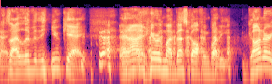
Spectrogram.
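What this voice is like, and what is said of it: British accent. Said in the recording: “You can tell because I have a British accent.”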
